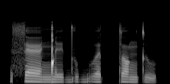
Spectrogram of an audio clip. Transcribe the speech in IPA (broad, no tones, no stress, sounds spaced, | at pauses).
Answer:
s æ ŋ͡ǃ e d̪ u b u ɐ̯ tː ɒ ŋ t u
